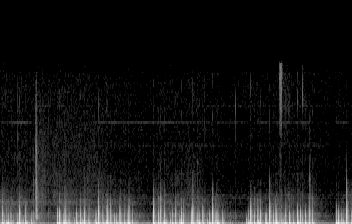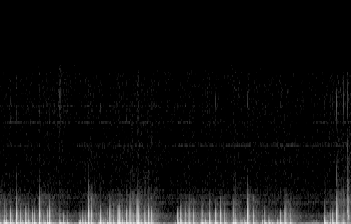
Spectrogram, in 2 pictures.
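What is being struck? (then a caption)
Cork surface. Cork is tapped with silicone rubber pads on the fingertips in quick bursts of rapid, soft taps separated by short pauses. Each tap is a dull, deep thud with almost no ring, giving a muffled, drumming patter.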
